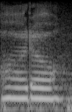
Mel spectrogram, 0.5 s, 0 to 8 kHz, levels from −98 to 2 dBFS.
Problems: low volume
